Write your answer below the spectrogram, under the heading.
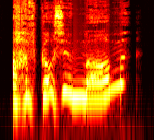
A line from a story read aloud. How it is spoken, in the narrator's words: Mercy cried over and over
